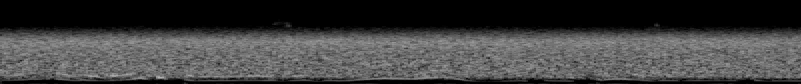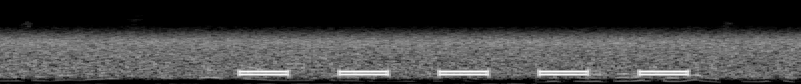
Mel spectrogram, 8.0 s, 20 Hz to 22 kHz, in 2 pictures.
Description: Telephone call progress tone (North American plan), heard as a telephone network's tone, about 480, 620 Hz, 0.25 s on and 0.25 s off, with phone line noise. Congestion tone.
